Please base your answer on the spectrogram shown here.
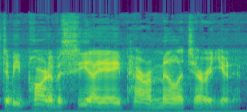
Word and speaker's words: CIA: Around here they say La CIA instead of CIA, huh? Nothing strange about it. That's how it's pronounced when you read it in Spanish.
